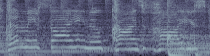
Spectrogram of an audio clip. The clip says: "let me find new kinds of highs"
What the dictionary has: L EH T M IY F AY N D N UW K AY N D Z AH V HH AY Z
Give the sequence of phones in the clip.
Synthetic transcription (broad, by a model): L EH T M IY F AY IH N UW K AY N D Z AH V HH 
